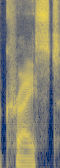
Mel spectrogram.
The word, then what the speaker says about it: Crist: This is Christian comedian and content creator John Chris. I hope I'm pronouncing that right. There's no other way to pronounce that other than Christ. And that would be weird.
